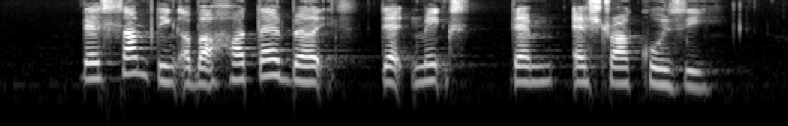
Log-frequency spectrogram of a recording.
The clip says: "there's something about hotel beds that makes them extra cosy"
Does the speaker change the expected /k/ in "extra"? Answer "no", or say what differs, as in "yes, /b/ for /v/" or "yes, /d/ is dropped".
yes, /k/ is dropped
